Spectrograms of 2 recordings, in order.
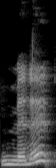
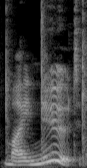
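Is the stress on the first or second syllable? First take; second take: first; second. First: The stress is on the first syllable. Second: The stress is on the second syllable. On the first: A period of time. "Minute as in a period of time" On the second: Extremely small. "we can also read this word as minute"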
